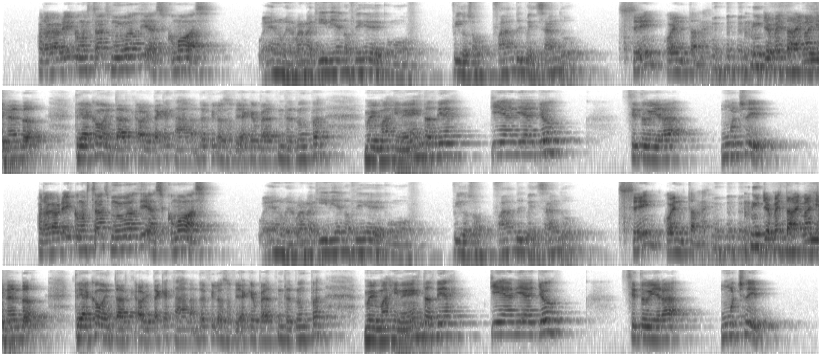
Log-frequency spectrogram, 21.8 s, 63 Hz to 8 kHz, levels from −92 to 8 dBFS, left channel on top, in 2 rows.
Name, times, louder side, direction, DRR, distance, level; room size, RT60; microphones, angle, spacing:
voice 1, 0.5-2.7 8.2-9.5 9.9-16.9 17.4-18.3 19.2-19.9 20.5-21.0, right 4 dB, 85° right, 5 dB, 0.7 m, -22 dB
voice 2, 3.4-5.5 6.0-7.6 9.5-11.0 16.1-16.5, equal, 45° left, 0 dB, 1.1 m, -28 dB
4.5 x 4.0 x 2.4 m, 0.70 s
head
